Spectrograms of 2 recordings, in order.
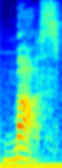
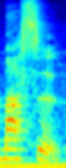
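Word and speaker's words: ます: But she said, when you're in my class, you will say mas, not masu. That's strict. Because in Kansai, most people casually like, oh, ikimasu. Masu. This elongated sound. And she was like, no, ikimasu. Mas. That's how you say it.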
